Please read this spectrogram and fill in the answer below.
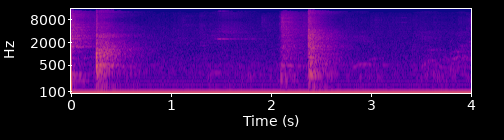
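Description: Arrows being shot from bows: sharp snaps in quick pairs, two at the start and two more about two seconds in, each ringing briefly in a reverberant hall.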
